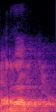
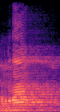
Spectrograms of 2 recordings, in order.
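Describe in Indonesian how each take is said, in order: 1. Vokalnya membulat dan lebih gelap, bunyinya 'o'. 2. Vokalnya terbuka, tidak membulat, bunyinya 'ah'. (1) "kita baca rob" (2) "tidak pula rab ya, salah"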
